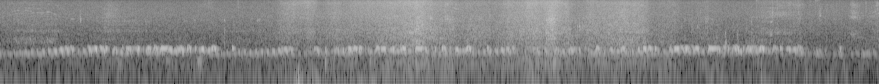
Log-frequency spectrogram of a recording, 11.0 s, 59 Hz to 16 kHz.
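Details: Three male black grouse at a lek, recorded from a hide in Florarna at dawn on 17 April 2013; an unbroken stream of bubbling, dove-like coo trills, with broad hissing swells in the background.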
